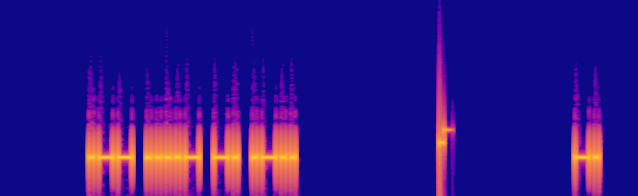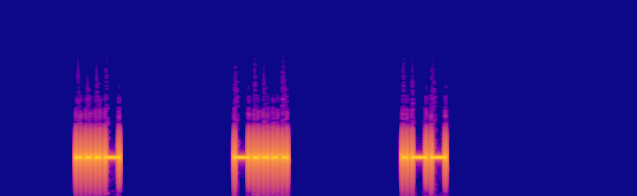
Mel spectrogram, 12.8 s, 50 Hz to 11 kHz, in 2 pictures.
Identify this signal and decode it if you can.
Morse code, heard as a keyed tone, about 25 wpm, spaced as for 11 wpm, 700 Hz. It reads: W4NL NV6W
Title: USA Call Signs - 8x Character Spacing - 25wpm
